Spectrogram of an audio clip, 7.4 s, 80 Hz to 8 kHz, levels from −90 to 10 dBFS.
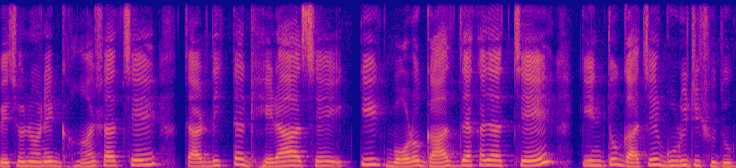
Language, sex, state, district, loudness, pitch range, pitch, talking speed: Bengali, female, West Bengal, Kolkata, -24 LUFS, 195-235 Hz, 215 Hz, 130 wpm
